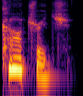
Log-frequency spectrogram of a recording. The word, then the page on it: cartridge: British English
